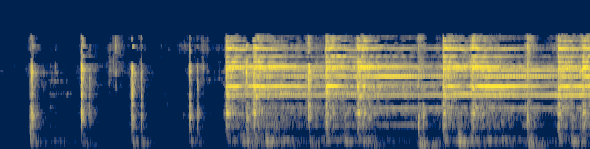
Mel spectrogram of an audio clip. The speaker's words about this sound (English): Eight bells. Let's see, that'd be... Midnight, Watson.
